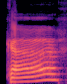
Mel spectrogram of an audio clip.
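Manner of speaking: "carro" with a long rising "ca" and a stretched rasped "rr"; drawn-out demo. Shown as a demonstration. Teacher contrasting "carro" with "rato", sounds drawn out. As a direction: hold both "ca" and "rr" in "carro". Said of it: "não é rato".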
